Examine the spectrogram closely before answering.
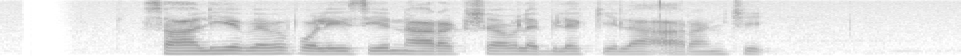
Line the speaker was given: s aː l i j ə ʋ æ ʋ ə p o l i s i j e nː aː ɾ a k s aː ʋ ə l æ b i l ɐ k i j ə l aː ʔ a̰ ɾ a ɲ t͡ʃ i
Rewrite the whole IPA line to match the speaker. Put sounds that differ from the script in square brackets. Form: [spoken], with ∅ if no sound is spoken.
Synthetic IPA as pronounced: s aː l i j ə ʋ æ ʋ ə p o l [iː] s i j e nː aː ɾ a k [ʂ] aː ʋ ə l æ b i l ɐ k i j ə l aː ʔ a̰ ɾ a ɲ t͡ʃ i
